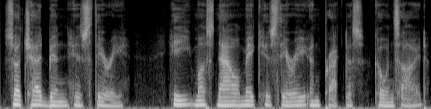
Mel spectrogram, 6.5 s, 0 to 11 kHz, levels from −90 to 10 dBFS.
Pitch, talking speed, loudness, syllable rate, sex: 120 Hz, 130 wpm, -17 LUFS, 3.6 syllables/s, male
